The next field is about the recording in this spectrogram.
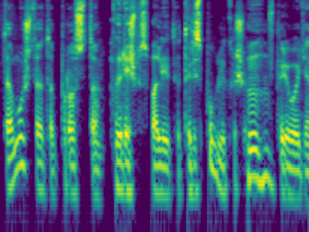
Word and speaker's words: Посполитая: Значит, Речь Посполитая, что есть республика, можно произносить двояко. – Угу. – Классическая это Речь Посполитая. – Да, и большинство поляков, как говорят, я польский не знаю, но мне это полонисты рассказывали, так и говорят.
